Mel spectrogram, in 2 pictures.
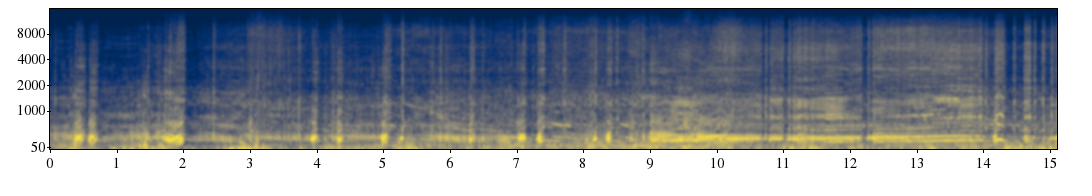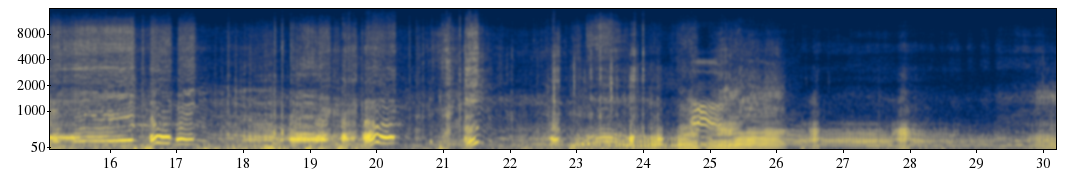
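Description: Honda CR85 two-stroke dirt bike engine being ridden, its pitch rising and falling over and over as the throttle is worked and gears change. It settles to a lower, steadier idle near the end.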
